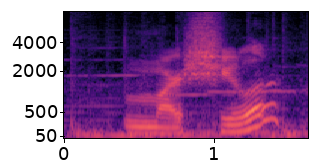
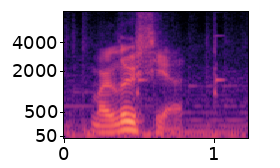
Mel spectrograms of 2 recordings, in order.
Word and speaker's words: Marluxia: Marshula? Marluxia? Marluxia. There's a sh on the X. Sounds about right, actually. The whole organization uses all the pronunciations of the letter X.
